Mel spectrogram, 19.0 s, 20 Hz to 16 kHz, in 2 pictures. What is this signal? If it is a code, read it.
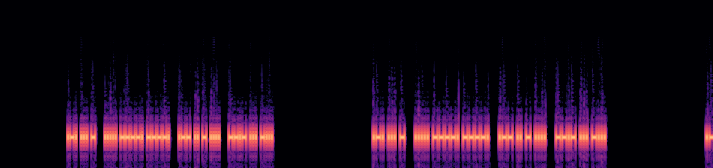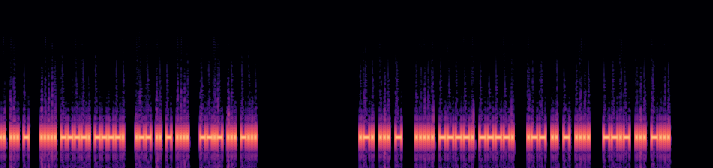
Morse code, heard as a keyed tone, about 56 wpm, 700 Hz. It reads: RST 599 WITH QSB RST 599 WITH QSB RST 599 WITH QSB RST 599 WITH QSB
